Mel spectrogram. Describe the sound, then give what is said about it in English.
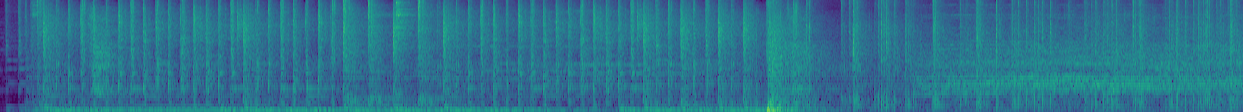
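Fireworks at a grand celebration outside the palace, as Rama became king, crackle and pop in dense, rapid bursts, with a loud bang near the middle followed by continued scattered crackling. “Outside the palace, there was a grand celebration with fireworks and lights.”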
